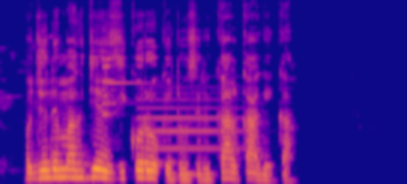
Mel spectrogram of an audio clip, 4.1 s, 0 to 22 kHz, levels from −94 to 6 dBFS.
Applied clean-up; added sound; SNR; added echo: classical method spectral subtraction.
